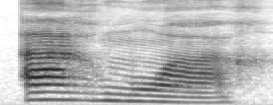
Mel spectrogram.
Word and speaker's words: armoire: E as the last letter of a word is silent in French. Armoire, tasse, imprimante.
